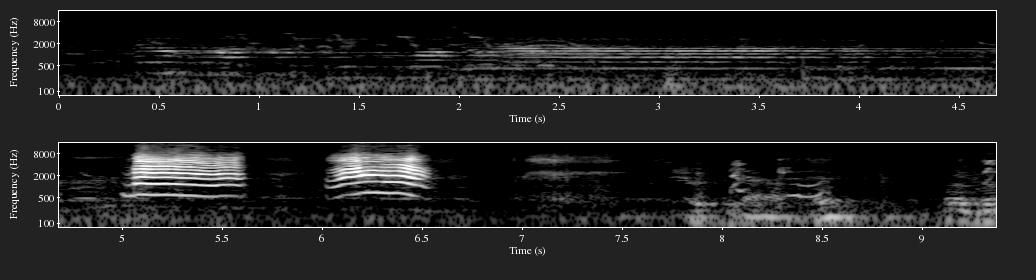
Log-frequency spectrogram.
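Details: Goat giving two loud, quavering bleats in quick succession halfway through, preceded by faint steady tones and followed by low muffled sounds.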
